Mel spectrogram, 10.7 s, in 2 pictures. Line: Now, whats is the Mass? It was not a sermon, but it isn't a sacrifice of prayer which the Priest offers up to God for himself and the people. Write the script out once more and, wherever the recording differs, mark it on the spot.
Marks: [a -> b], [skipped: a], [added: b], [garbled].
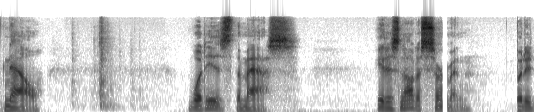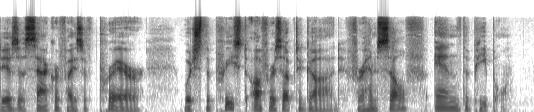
Now, [whats -> what] is the Mass? It [was -> is] not a sermon, but it [isn't -> is] a sacrifice of prayer which the Priest offers up to God for himself and the people.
